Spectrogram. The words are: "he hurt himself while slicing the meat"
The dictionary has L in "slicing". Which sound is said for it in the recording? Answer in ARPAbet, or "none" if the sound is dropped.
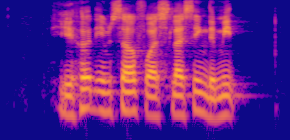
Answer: L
